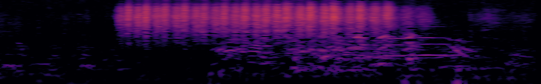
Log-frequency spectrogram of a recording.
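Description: A percussion shaker shaken rapidly in an even pulse for about two seconds, starting about a second in and stopping abruptly, with faint talk underneath.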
